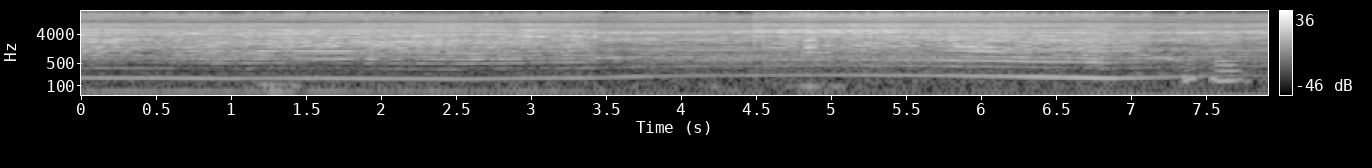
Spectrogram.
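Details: Cast removal with an oscillating cast saw, patient told it vibrates and warms; steady high buzzing whine cutting through the cast, pitch shifting slightly.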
